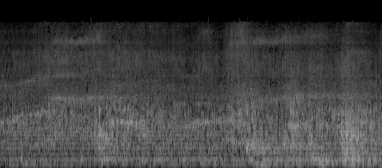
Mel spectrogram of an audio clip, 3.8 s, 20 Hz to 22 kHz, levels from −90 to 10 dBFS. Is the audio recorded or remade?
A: remade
